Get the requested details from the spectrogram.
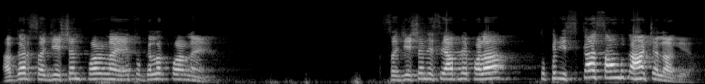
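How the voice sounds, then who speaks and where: High-voiced shorthand teacher. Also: male voice, moderate pace, sharp tone. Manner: explains step by step, asks students questions. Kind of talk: classroom lesson.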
